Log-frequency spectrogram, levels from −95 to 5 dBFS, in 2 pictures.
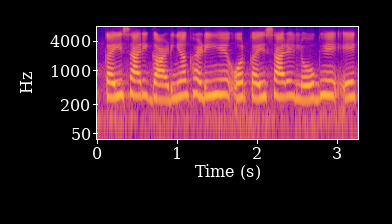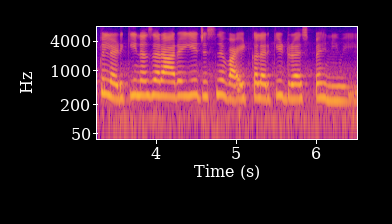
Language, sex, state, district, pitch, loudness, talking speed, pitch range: Hindi, female, Bihar, Sitamarhi, 290 Hz, -16 LUFS, 210 wpm, 270-310 Hz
